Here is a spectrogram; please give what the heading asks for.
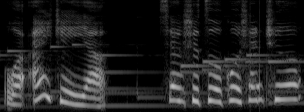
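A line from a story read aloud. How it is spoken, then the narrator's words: Shouting. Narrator (Chinese): 查理叫道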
